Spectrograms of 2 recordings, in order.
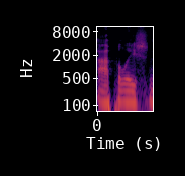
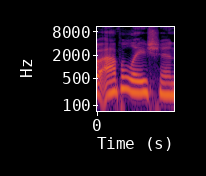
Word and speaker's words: Appalachian: So Appalachian is how they say it here, Uh-huh. but in the Appalachian Mountains, we Appalachian. would say Appalachian.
